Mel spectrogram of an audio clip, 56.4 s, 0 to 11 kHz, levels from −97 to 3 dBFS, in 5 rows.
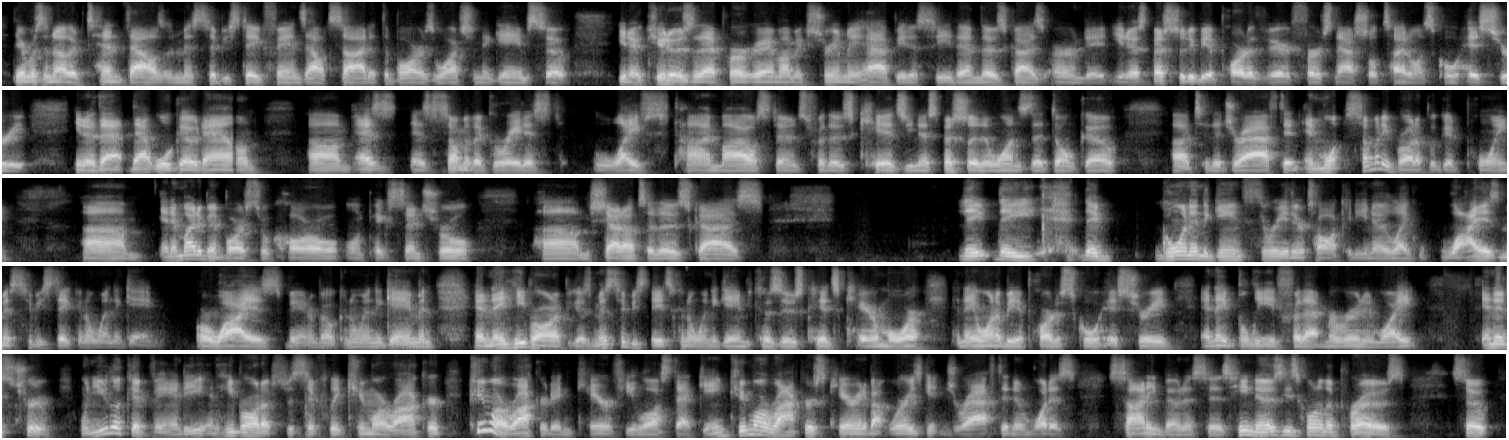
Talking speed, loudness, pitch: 230 wpm, -22 LUFS, 100 Hz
